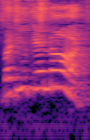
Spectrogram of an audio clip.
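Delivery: high, excited ostrich voice; high-pitched boastful bird; boasting ostrich. Acted. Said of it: "ostrich came".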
